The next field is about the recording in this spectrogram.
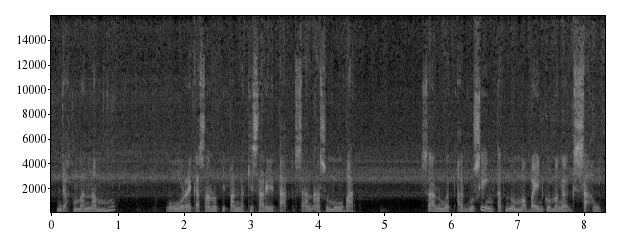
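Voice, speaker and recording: A man's voice: on the high side, a little slow, gravelly, slight background noise. A man with an Ilocano accent acting a grumbling, put-upon village councilman in a radio drama comedy. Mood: exasperated.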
